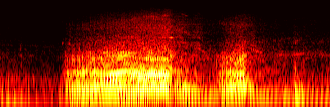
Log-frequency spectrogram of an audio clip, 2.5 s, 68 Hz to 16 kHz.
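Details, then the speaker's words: 2008 Kawasaki Brute Force 750i V-twin ATV after a reset procedure. The engine snaps up strongly in pitch, drops off, then pulls again cleanly without bogging, making full power. "there we go there we go that's the Kawasaki 750 V Twin power um definitely just the belt light that's all set"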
